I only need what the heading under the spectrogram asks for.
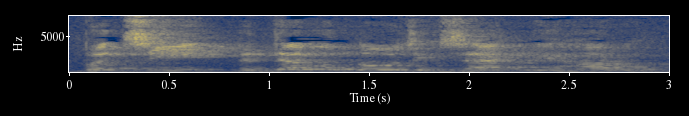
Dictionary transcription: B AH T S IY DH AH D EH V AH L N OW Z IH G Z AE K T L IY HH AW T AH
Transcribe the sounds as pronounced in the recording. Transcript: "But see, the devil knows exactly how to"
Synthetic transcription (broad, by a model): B AH T S IY DH AH D EH V AH L N OW Z IH G Z AE K T L IY HH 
